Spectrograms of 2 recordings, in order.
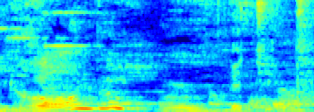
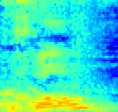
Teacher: Quand je dis grande, petite, on entend le D. Et quand je dis grand, on n'entend pas le D.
